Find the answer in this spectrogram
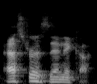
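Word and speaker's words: AstraZeneca: a pharmaceutical company like estra Zen I can't pronounce half of these Astra zenica there you go time to and okay okay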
